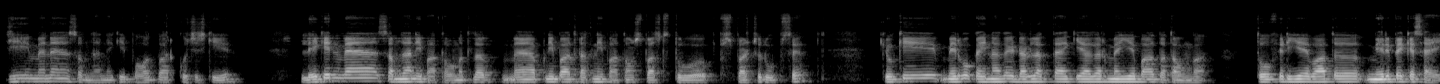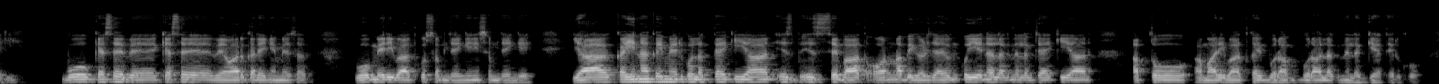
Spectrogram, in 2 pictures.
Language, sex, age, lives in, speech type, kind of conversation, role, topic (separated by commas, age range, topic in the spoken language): Hindi, male, 25-29, India, conversation, advice, user, मैं अपने ऊर्जा स्तर का सही आकलन करके उसे थकान और बर्नआउट से कैसे अलग करूँ?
